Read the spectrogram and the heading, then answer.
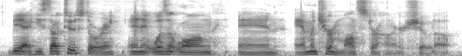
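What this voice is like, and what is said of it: Speaker's own accent. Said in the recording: “Leave my accent alone.”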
